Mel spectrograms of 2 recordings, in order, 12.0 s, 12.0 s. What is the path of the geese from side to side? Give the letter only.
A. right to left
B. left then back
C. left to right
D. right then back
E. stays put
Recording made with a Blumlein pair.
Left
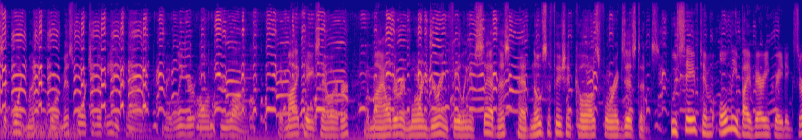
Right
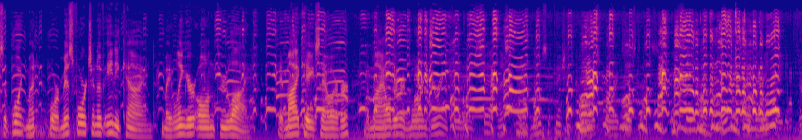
C.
